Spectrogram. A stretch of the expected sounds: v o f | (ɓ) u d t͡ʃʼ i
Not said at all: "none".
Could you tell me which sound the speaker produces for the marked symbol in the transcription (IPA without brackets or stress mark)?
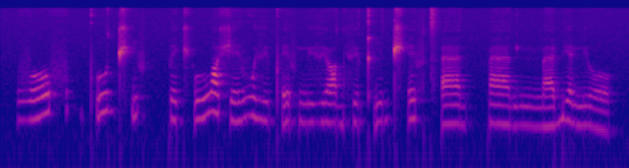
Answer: pʼ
